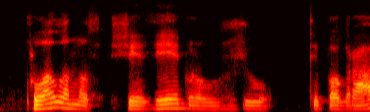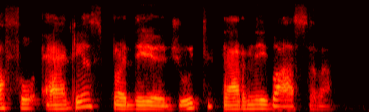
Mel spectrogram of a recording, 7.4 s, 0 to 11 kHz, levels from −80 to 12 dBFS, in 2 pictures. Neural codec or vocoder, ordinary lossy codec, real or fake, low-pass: codec, 44.1 kHz, 2.6 kbps, SNAC; Opus, 16 kbps; fake; 9.9 kHz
